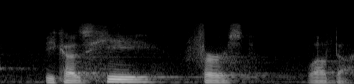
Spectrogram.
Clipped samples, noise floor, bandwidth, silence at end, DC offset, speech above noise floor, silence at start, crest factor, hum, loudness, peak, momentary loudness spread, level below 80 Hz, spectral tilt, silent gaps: under 0.1%; -55 dBFS; 7.2 kHz; 0 s; under 0.1%; 28 dB; 0.45 s; 20 dB; none; -29 LUFS; -10 dBFS; 17 LU; -50 dBFS; -8 dB/octave; none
